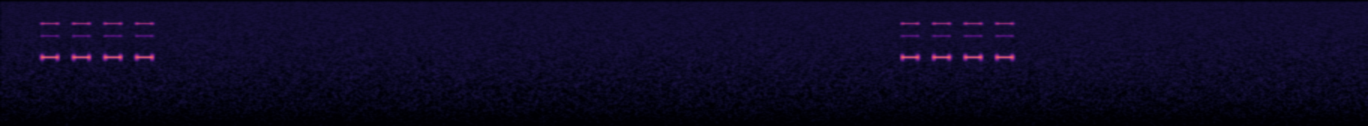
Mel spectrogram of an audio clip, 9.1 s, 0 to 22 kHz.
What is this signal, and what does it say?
Alarm pattern, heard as an alarm's beeps, played twice, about 3400 Hz. Temporal four. Carbon monoxide.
